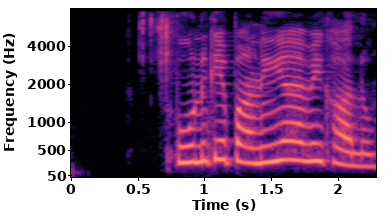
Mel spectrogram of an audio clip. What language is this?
Punjabi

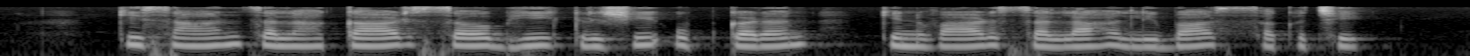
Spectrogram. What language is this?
Magahi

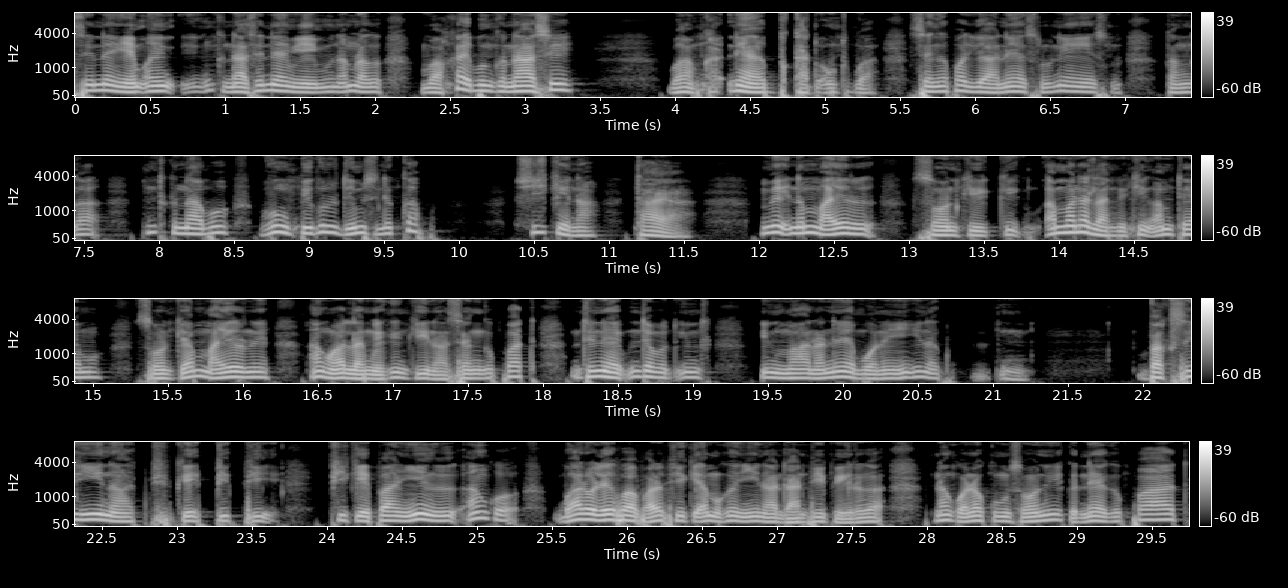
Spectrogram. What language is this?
Samba Leko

